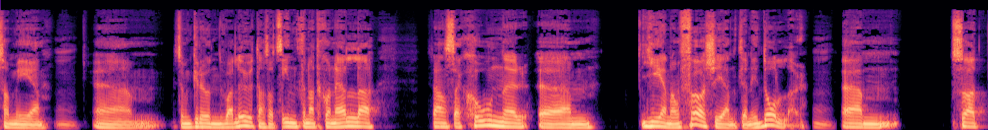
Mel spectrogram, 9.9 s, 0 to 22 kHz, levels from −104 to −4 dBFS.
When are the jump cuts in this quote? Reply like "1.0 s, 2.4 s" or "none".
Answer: 2.8 s, 6.2 s, 8.4 s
